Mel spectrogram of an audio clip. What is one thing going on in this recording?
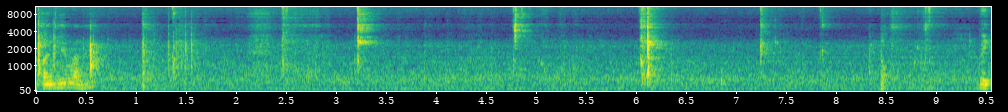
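A plastic container clicks and crackles in hands.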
